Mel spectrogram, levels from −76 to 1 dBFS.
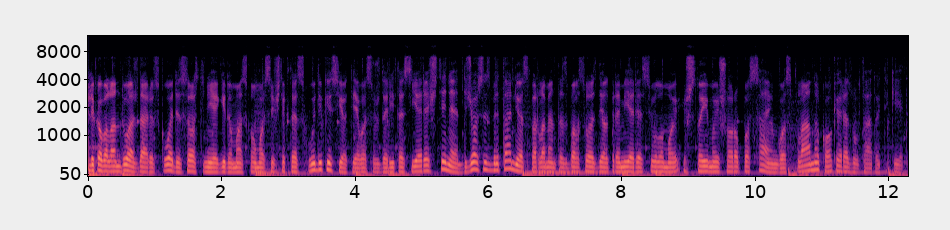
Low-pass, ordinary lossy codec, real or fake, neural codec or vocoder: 7.2 kHz; Opus, 16 kbps; real; none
